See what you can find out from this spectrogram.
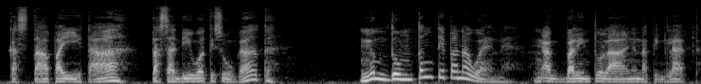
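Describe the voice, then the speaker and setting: A woman playing a frank, consoling, brotherly confidant with a husky voice in a drama. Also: rumbling low, sing-song, measured pace, a little hiss or hum, heavily acted. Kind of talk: acted dialogue drama.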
